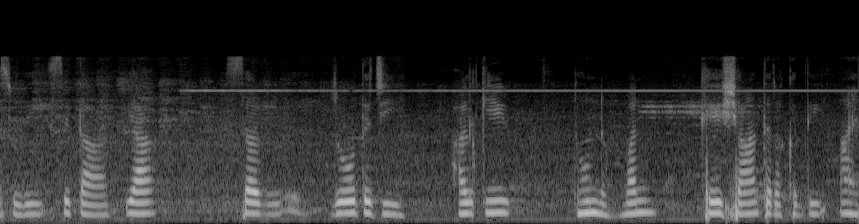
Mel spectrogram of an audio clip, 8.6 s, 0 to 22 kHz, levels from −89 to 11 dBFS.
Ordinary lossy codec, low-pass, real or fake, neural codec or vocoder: none; none; real; none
